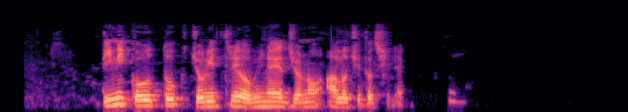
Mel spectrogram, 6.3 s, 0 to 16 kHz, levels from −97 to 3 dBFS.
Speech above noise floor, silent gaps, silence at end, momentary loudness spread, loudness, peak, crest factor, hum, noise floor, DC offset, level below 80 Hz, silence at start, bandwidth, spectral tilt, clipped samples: over 76 dB; none; 1.75 s; 11 LU; -15 LUFS; 0 dBFS; 16 dB; none; under -90 dBFS; under 0.1%; -58 dBFS; 1.05 s; 7 kHz; -7.5 dB/octave; under 0.1%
